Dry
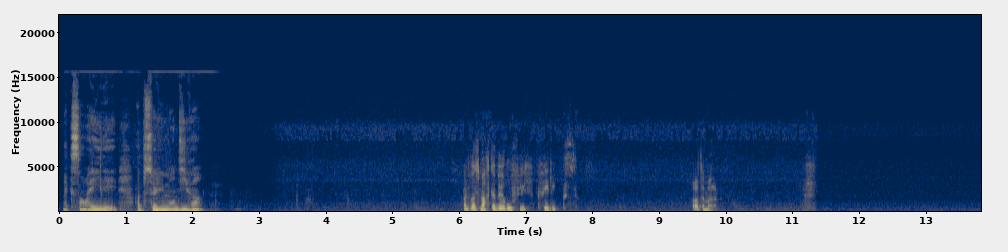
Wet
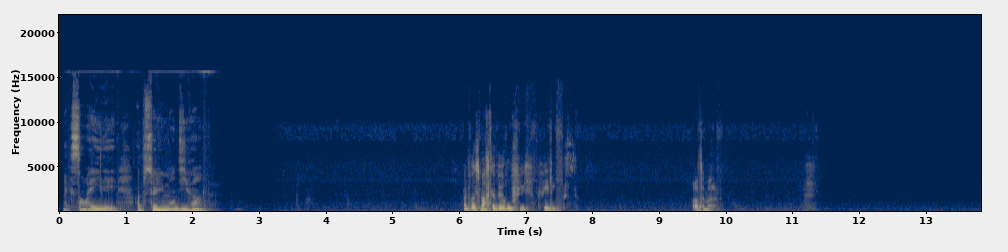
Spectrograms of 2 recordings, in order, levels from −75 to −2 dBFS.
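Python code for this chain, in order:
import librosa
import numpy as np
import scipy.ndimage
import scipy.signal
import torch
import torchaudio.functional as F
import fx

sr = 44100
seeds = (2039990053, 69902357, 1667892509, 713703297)

y = fx.sustainer(x, sr, db_per_s=99.0)
y = y * librosa.db_to_amplitude(-3.0)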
